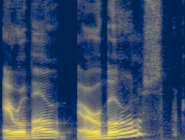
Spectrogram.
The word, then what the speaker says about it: Ouroboros: Then we play 2 Magi Magician Gal, followed by Dark Rebellion XYZ, Super Quantum Mecha Beast, Ouroboros, that's how you pronounce him.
